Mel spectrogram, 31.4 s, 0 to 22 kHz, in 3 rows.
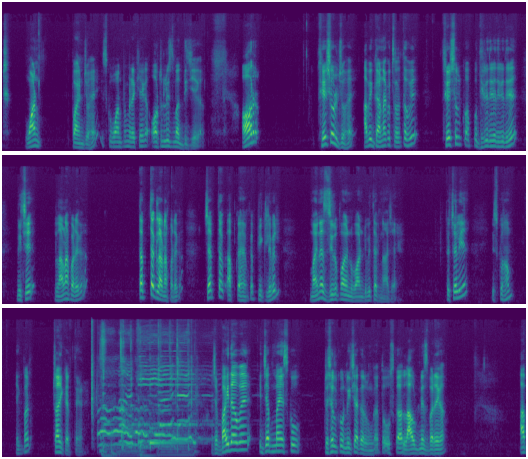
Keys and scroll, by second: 22.7 space, 24.7 space.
